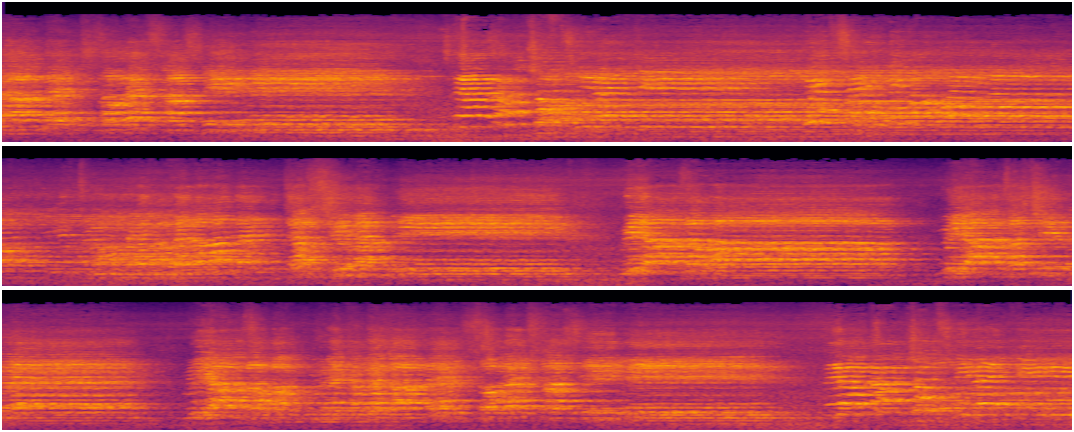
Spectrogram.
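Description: Men's choir singing a pop-song arrangement in harmony, in sung phrases with short breaks between them.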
